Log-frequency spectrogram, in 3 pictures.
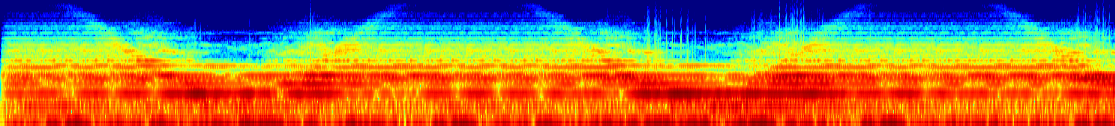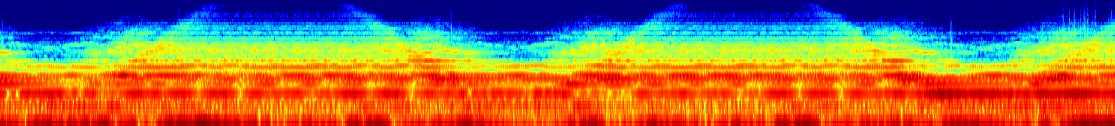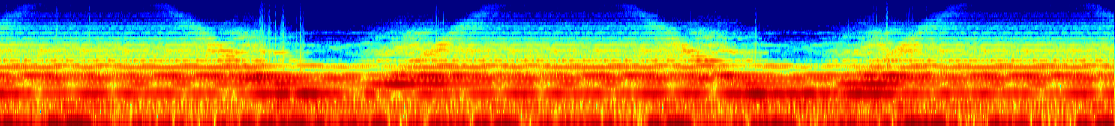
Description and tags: reverberated version of risedrone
